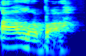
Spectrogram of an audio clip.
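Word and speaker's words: Alba: a but it's pronounced Alaba oh okay so that extra syllable that's put there in the middle is an example of athesis or a farak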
